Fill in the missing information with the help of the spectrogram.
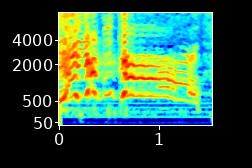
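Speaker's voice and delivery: high, excited cheer of a proud parent. Retold or imitated. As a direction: call out like a parent by the field. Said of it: "scream the loudest".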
